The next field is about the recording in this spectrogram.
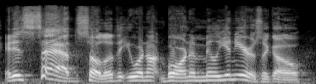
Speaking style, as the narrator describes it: snapped Sarkoja

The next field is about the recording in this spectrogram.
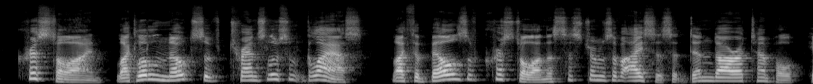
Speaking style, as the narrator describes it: he added half dreamily

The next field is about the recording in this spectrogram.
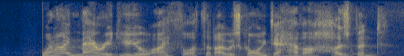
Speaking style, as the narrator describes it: exclaimed Amy Hunting

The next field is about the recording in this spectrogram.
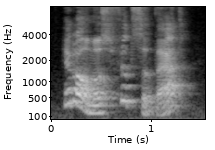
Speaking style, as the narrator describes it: exclaimed Dorothy, laughing

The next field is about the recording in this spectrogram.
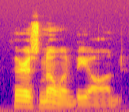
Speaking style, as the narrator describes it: The Callistan murmured, with faint amusement

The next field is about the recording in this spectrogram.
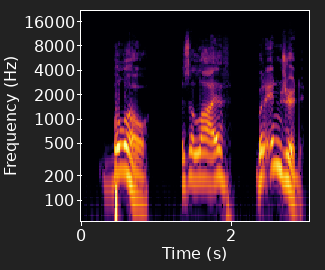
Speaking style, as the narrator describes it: gasped

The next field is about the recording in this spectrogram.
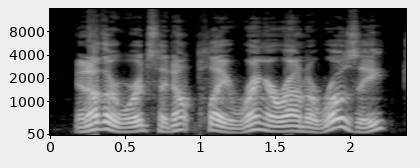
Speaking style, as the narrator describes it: chuckled Jack

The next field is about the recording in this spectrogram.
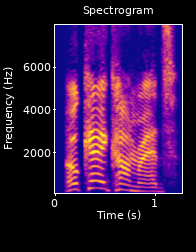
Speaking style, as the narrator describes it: called out

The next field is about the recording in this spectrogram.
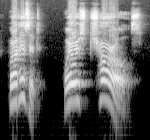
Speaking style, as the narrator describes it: she cried

